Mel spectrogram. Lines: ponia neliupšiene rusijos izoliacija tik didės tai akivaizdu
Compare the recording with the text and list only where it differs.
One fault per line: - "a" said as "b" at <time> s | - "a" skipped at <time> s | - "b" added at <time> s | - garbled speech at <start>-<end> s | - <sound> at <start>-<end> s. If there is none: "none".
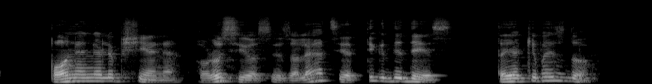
none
